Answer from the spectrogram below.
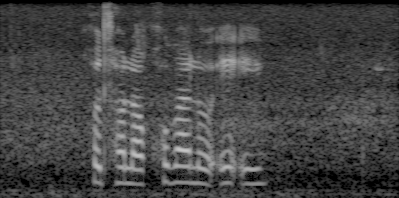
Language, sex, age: Tswana, female, 20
